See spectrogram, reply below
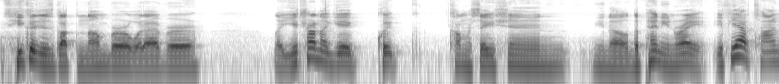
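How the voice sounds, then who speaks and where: A man's voice: mid-range voice, a little mellow, clean tone. A man giving casual reaction commentary, rambling and slangy, swearing often and breaking into bursts of mock outrage.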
